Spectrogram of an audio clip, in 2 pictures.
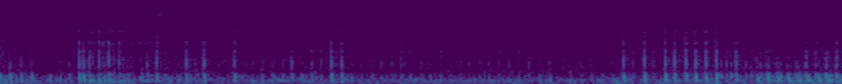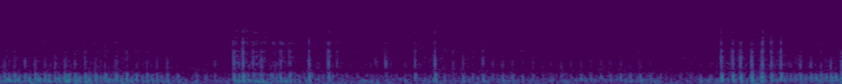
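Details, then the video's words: Cat purring right at the microphone, a low vibrating rumble that swells and fades in rhythmic breathing cycles about every one and a half to two seconds. "Cat purring compilation"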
